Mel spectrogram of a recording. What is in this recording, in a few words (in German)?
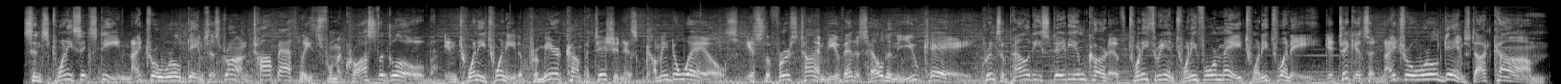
TV Werbespots Online Werbespots Breites Publikum; NATIVE PROFISPRECHER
